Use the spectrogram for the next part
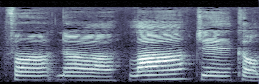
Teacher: That's five syllables. We stress the third syllable, the third syllable.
